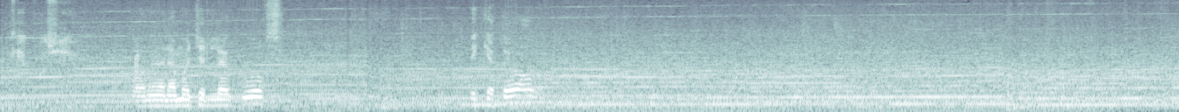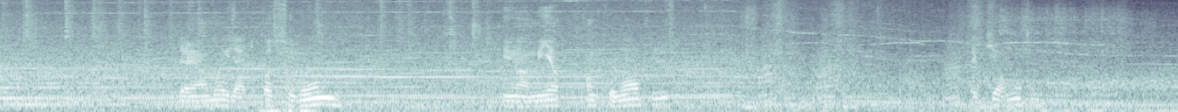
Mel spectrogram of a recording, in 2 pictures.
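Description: A young man speaks in short bursts through a microphone, close by.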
